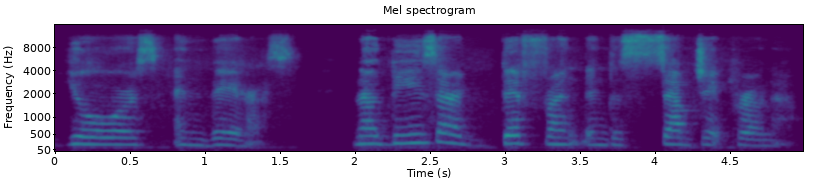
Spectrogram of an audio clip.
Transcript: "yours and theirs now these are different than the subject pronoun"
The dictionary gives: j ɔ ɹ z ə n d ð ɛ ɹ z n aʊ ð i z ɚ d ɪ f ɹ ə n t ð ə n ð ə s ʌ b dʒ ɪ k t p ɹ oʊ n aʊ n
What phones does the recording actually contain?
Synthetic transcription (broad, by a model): j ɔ ɹ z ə n ð ɛ ɹ z n aʊ ð i z ɚ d ɪ f ɹ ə n ð ə n ð ə s ʌ b dʒ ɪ k p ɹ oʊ n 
